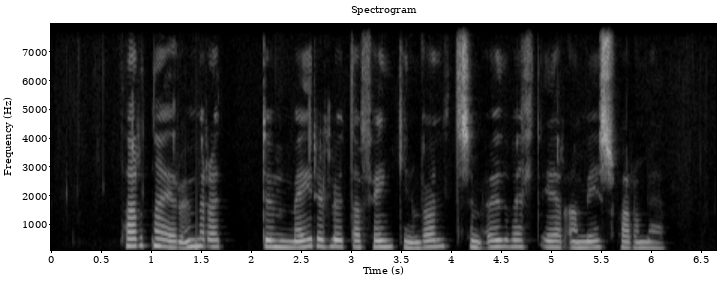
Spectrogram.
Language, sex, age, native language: Icelandic, female, 40-49, Icelandic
